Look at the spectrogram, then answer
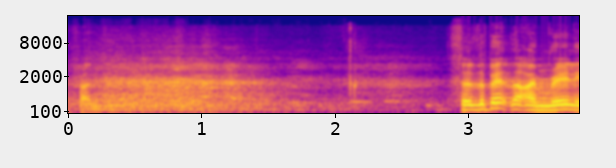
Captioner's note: laughter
